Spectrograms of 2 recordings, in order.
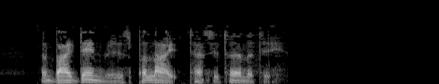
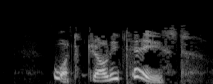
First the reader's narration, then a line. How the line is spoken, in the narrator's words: she exclaimed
